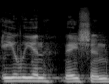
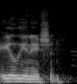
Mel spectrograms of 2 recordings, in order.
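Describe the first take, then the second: First: It is split into two separate words. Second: It is said smoothly as one word. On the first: A nation of aliens. The speaker calls it wrong. "Not alien nation" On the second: Being cut off from others. The speaker calls it right. "but alienation"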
